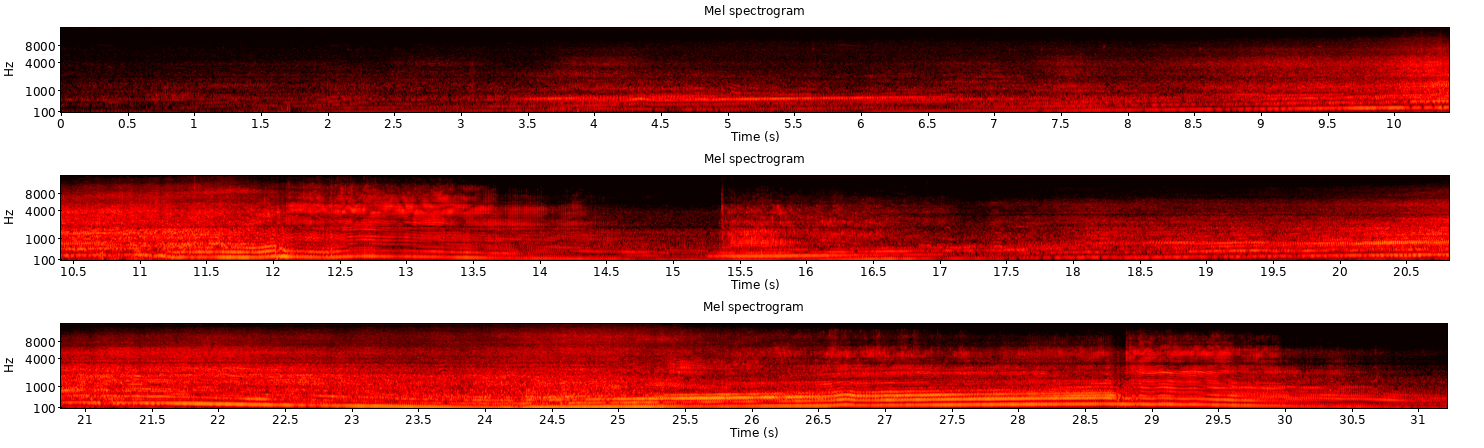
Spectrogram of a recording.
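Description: Small hatchback race car's engine revving hard through a cone slalom. The revs climb and drop several times as it accelerates and slows, faint at first and loud from about ten seconds in.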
